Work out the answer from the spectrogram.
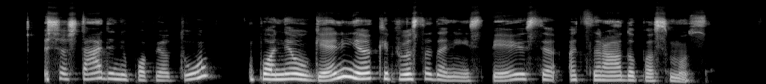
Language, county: Lithuanian, Utena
